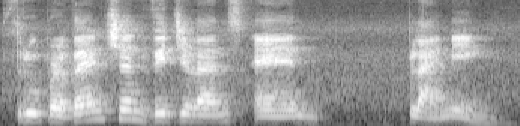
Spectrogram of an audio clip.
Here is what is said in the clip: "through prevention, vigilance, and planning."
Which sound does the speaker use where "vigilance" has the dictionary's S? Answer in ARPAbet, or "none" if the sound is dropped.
S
